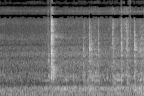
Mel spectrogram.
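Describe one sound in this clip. Dirt and stones knock and scrape against a metal bucket.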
